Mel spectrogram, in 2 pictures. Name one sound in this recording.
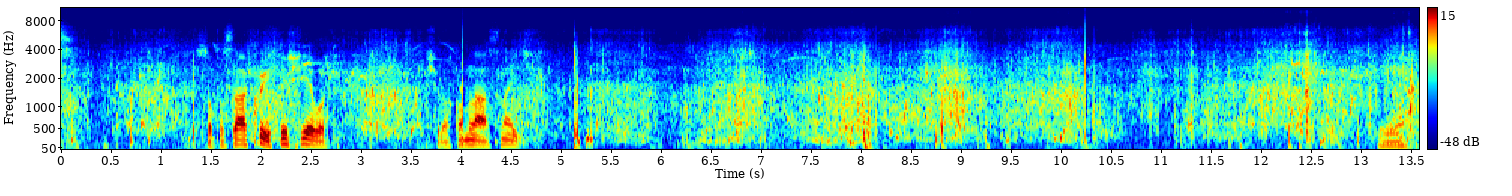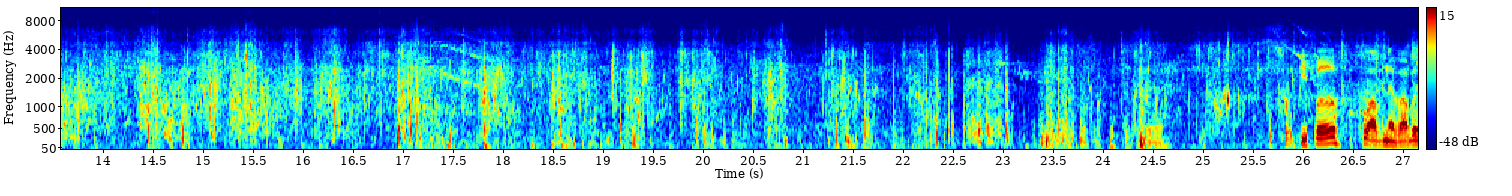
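Water ripples and splashes in a shallow stream close by.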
